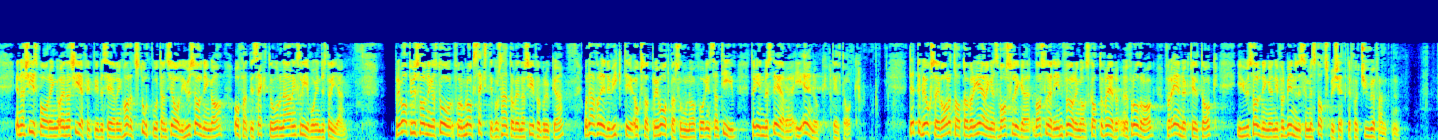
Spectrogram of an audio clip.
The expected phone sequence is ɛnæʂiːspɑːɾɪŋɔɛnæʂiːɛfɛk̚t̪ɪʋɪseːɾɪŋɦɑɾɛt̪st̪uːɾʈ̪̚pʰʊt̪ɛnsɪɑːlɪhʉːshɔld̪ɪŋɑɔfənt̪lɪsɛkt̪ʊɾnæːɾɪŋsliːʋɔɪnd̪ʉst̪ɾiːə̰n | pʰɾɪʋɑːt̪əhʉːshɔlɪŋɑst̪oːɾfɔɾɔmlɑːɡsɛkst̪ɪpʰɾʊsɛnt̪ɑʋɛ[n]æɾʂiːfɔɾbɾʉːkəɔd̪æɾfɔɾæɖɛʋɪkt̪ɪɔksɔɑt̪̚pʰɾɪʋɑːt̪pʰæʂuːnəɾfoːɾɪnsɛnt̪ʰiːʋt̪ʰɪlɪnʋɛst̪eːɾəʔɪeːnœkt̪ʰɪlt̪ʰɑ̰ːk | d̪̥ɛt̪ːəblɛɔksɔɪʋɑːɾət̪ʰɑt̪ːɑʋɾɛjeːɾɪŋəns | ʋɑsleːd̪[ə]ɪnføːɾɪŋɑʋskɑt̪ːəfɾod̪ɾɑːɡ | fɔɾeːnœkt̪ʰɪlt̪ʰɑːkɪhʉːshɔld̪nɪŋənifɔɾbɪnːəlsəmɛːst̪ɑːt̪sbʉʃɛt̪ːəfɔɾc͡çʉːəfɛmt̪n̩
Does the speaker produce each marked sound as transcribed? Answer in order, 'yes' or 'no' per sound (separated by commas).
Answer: yes, yes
